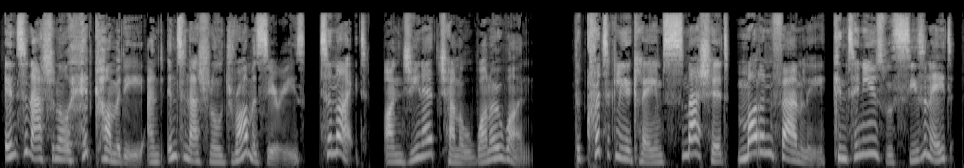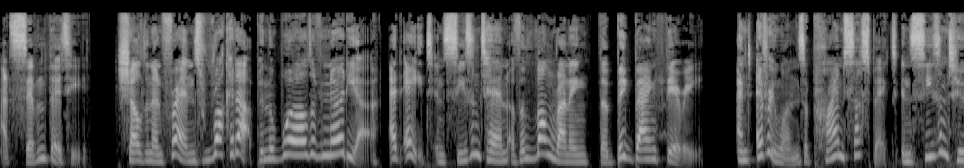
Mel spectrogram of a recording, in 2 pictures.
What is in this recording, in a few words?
English Skill Promo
